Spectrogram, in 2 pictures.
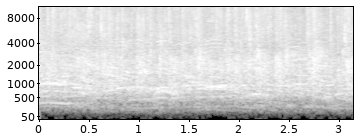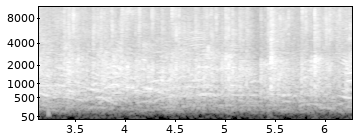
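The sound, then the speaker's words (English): An audience on their feet claps their hands to magnify the name of Jesus, a steady, dense wash of applause that holds at an even, fairly loud level throughout, with faint crowd murmur mixed underneath. “I wish I had a few people that would rise to your feet, clap your hands, and magnify the name of Jesus.”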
